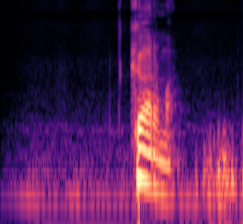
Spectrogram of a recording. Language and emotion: Russian, neutral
